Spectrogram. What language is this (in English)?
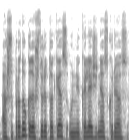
Lithuanian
